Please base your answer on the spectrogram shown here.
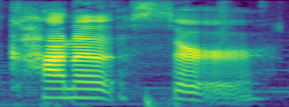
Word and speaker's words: connoisseur: It's connoisseur. Connoisseur is the word. That's how you pronounce it.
